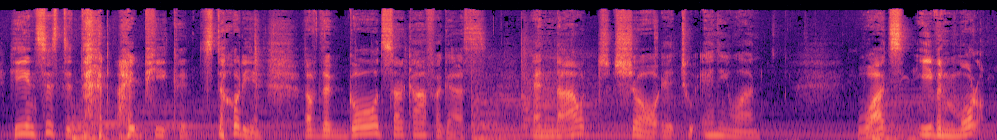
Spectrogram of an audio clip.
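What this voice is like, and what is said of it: Convincing put-on accent. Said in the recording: “accent ... It's actually really good ... Good. It's great.”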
